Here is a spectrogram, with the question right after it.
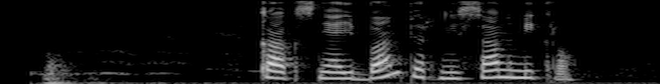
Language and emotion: Russian, positive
